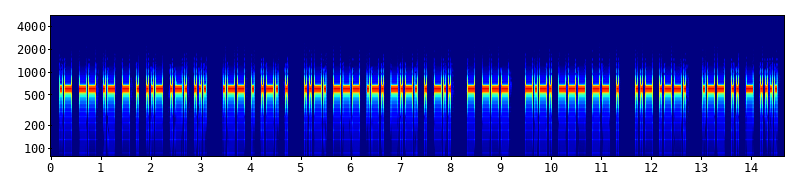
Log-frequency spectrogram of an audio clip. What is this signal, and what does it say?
Morse code, heard as a keyed tone, about 25 wpm, 600 Hz. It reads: AMATEURS WERE FORCED TO COME UP WITH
